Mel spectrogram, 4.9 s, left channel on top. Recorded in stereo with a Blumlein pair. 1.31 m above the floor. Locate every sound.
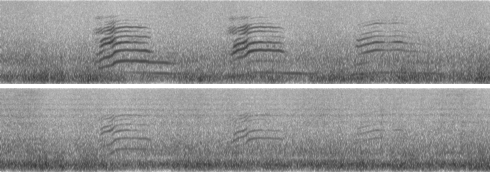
0.9 s a cat meowing: 60° left; by 4.4 s 55° left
